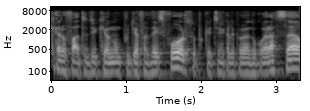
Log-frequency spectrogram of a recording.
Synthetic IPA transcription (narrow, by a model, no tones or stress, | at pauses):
kɪɛɾɐʊfat̪ʊd͡ʒɪkɪewnɐ̃w̃pod͡ʒiɐfazeɾɪsfoɾsʊpoɾkett͡ʃĩɲɐakelɪpɾoblẽmɐd̪ʊkoɾasɐ̃w̃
